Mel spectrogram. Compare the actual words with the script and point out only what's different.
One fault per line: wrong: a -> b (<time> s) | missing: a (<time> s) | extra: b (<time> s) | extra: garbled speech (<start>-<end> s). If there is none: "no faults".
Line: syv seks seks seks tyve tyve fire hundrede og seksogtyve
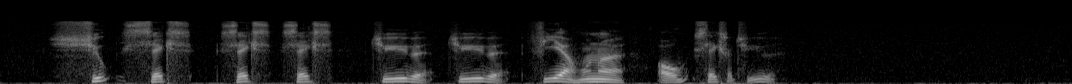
no faults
